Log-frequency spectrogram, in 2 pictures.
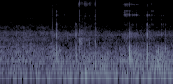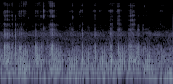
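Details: Pet tuxedo cat purring indoors while its nails are being cut, a soft steady low rumble with sharp clicks of the clippers scattered throughout.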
